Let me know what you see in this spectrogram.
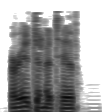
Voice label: "originative", English; adjectives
